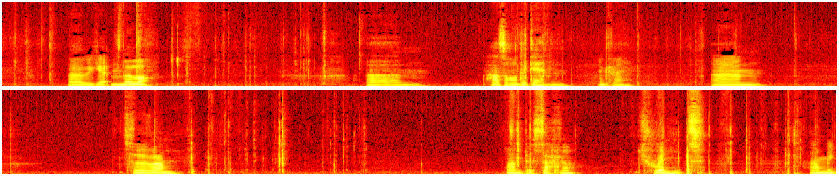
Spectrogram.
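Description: Trading cards rustle and flick in a boy's hands.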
